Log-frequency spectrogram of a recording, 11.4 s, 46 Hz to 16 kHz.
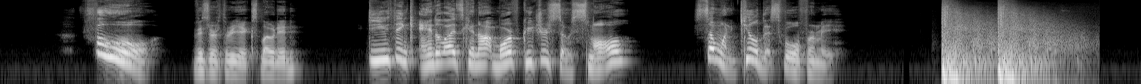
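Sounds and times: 
speech: 0.8s - 3.1s, 3.7s - 8.5s
gunshots: 9.4s - 11.0s.

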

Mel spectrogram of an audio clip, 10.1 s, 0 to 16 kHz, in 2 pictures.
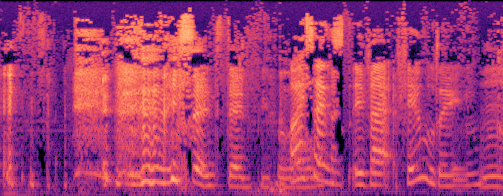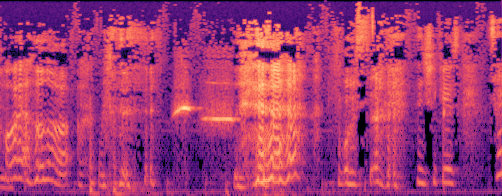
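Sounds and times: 
speech: 1.1s - 6.6s, 7.4s - 10.0s
person whistling a short steady high note: 6.8s - 7.5s.

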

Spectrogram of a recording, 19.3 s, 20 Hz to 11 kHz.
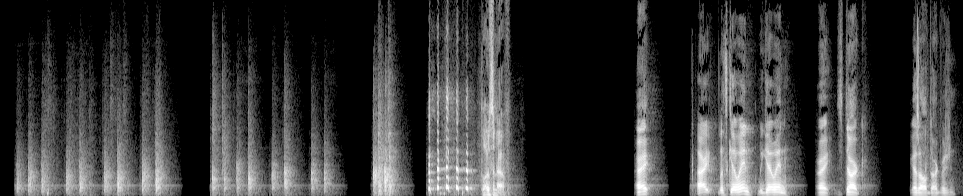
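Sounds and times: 
secret knock pattern rapped on a hard surface: 0.4s - 3.4s, 4.2s - 6.7s
laughter: 8.6s - 9.5s
speech: 9.7s - 10.3s, 14.0s - 15.8s, 16.4s - 17.3s, 18.2s - 19.2s.

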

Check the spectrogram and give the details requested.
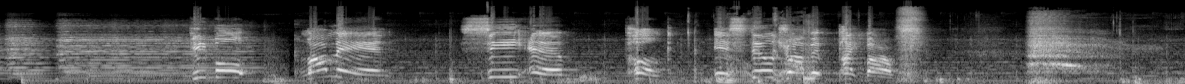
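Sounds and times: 
speech: 1.9s - 4.0s, 4.6s - 9.3s
faint low murmuring: 3.9s - 9.7s
heavy harsh breath into microphone: 9.0s - 11.8s.

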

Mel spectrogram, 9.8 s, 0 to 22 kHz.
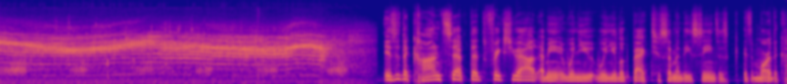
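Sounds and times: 
cat meowing: 0.1s - 4.2s
speech: 4.8s - 9.8s.

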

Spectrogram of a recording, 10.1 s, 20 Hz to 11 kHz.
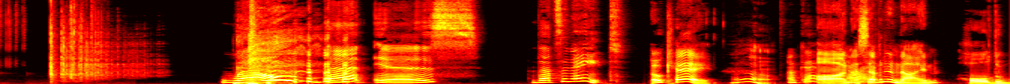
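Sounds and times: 
dice tumbling and rattling on a hard table: 0.0s - 1.7s
speech: 2.2s - 4.6s, 5.3s - 10.0s
laughter: 2.3s - 3.7s.

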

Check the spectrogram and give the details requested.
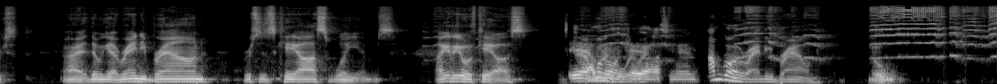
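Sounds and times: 
speech: 0.0s - 9.1s
squeaky chew toy squealing as a dog squeezes it: 4.2s - 5.1s, 5.8s - 9.9s.

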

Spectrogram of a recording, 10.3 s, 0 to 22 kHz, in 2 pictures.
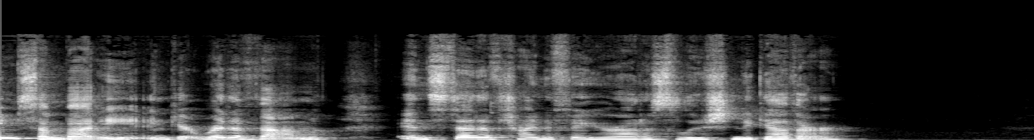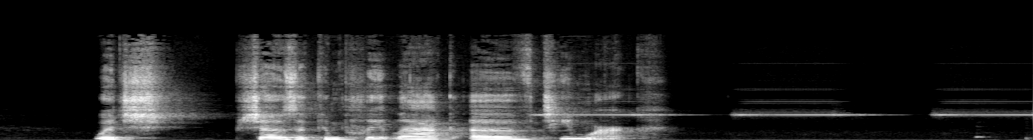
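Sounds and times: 
speech: 0.1s - 4.3s, 5.6s - 8.5s
coffee maker beeping: 7.8s - 10.3s.

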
